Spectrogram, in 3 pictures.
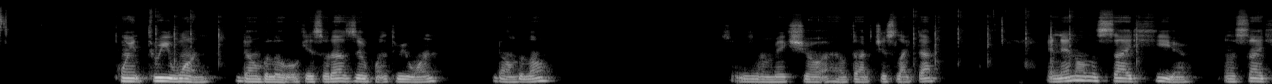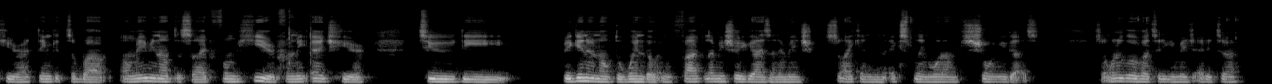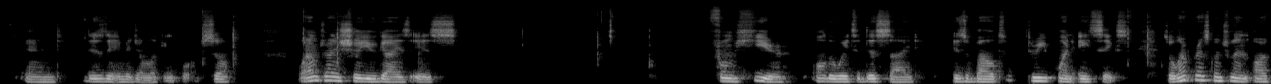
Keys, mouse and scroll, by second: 1.9-2.4 scroll up 1, 3.1 g, 7.8 shift+click, 8.4-8.7 scroll down 1, 19.9-29.3 drag, 26.5 scroll up 2, 26.9 scroll down 1, 27.8 scroll down 1, 29.3-38.1 middle drag, 30.6-31.1 scroll up 1, 36.7-37.5 scroll up 1, 37.5 ctrl+r.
